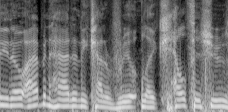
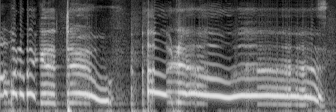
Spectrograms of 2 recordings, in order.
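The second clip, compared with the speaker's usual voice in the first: high voice climbing into a squeaky falsetto; voice cracking ever higher; 14 semitones higher than usual. Pretend. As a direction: pretend your voice is giving out, squeaking higher and higher. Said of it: "if they talk like that".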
